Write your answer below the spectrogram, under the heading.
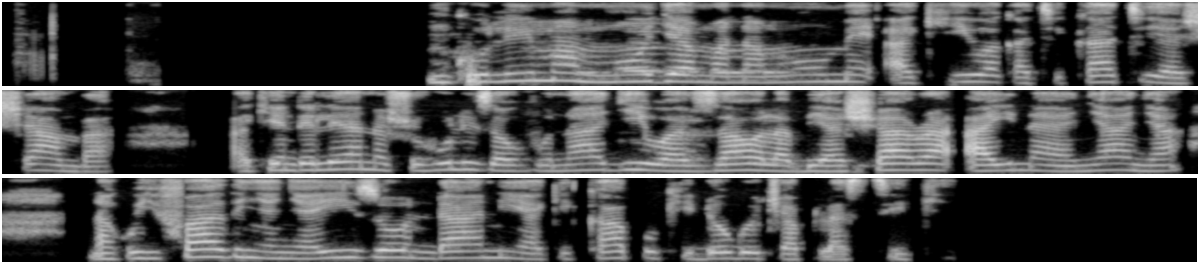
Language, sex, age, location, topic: Swahili, female, 25-35, Dar es Salaam, agriculture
